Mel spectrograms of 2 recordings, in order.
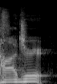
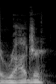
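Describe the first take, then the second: First: The name begins with an H sound. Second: The name begins with an R sound. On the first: "if you pronounce with the H" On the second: "if you pronounce American"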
